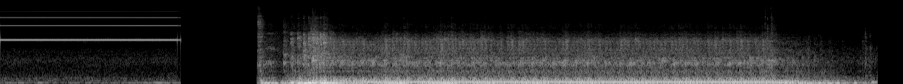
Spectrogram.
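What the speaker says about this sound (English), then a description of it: "Let's start the engine." A diesel-powered Honda Insight conversion starts after a steady electronic buzzing tone from the glow plugs, then settles into a loud, even idle that stops abruptly near the end.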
